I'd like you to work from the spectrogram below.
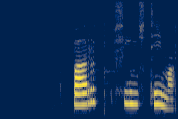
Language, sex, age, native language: Icelandic, male, 9, Icelandic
